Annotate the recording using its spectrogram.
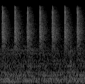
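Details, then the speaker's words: Extracorporeal shockwave therapy for Achilles tendonitis, intensity around 10–12, dosage of 2,500–3,000 pulses: fast, even clicking pulses, about eight a second; shockwave device pulsing. "on the region we're treating we're doing 2,500 to 3,000 pulses so that would be his dosage"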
